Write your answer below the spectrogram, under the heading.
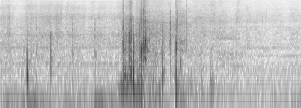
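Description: Handling noise from a camera being moved and covered: rustling and crackling with a few sharp clicks and knocks, loudest in a burst of rustling a little before the middle.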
